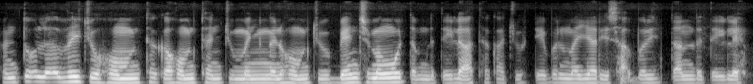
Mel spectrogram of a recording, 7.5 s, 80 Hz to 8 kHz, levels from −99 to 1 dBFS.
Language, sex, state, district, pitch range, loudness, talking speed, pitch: Wancho, male, Arunachal Pradesh, Longding, 135-150 Hz, -16 LUFS, 175 wpm, 140 Hz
